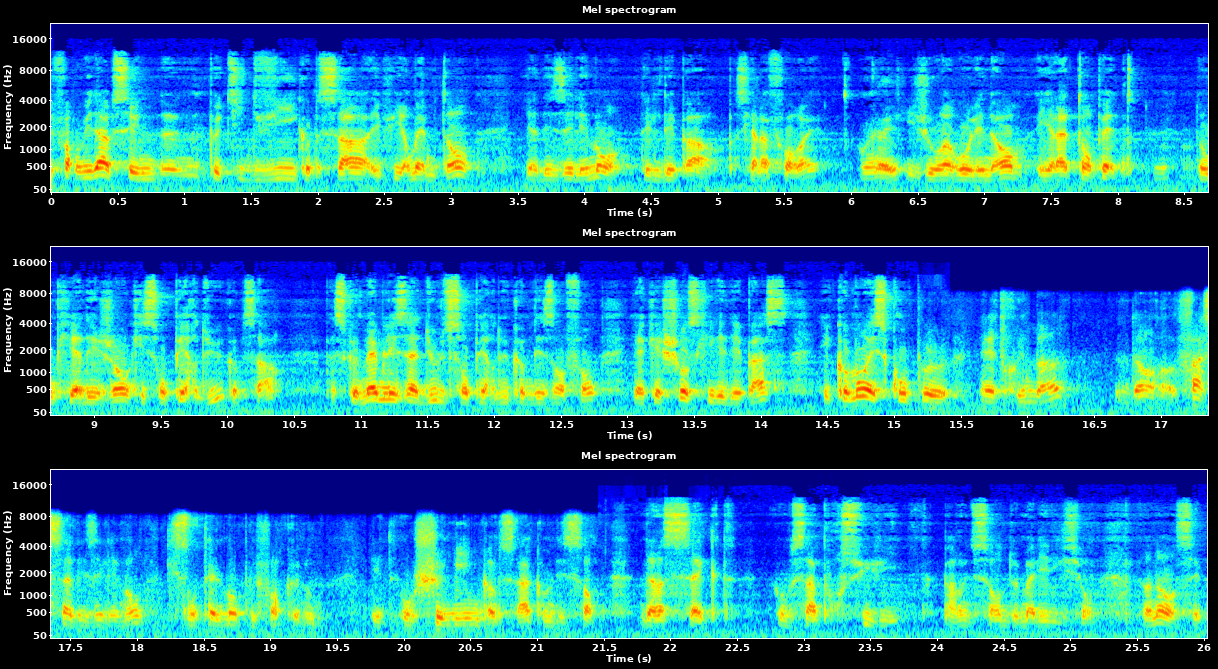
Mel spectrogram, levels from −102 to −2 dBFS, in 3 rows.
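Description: A call bitrate drop hits from 15.18 to 23.89 s: the sound turns rough and muffled, top end capped near 8 kHz instead of 20 kHz, bottoming out for about 5.4 s, which fits a fall from roughly 96 kbps to 9 kbps.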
